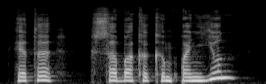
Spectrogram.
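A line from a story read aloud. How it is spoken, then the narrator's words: Uncertain question. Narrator (Russian): неуверенно спросила Мод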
